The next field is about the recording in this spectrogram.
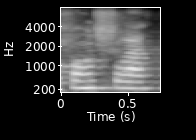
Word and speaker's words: Feng Shui: Eh, no solamente el Feng Shui o Feng Shua, como realmente se pronuncia,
